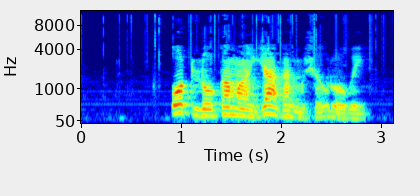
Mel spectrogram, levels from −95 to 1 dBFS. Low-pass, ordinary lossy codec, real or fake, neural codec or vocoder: 10.8 kHz; MP3, 48 kbps; real; none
